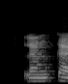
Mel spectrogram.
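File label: "langkas", Malay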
